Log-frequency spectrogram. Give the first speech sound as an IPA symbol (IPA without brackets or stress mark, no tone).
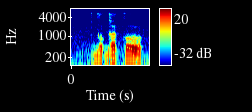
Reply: d̪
